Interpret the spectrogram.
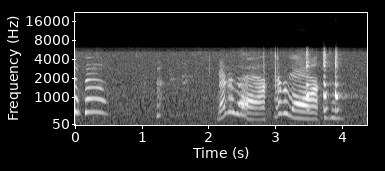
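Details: A raven at a wildlife sanctuary makes a run of odd, funny tonal croaks, some sliding down and others bending up, broken by short, almost speech-like bursts.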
